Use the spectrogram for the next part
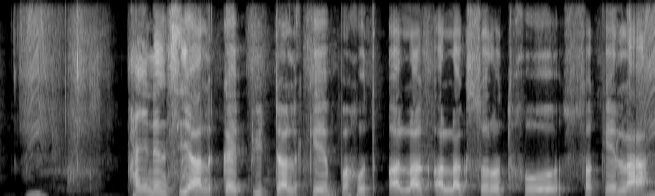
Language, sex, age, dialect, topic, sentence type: Bhojpuri, male, 18-24, Southern / Standard, banking, statement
